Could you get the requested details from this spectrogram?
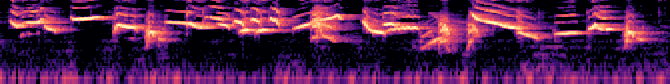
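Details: Oriental magpie-robin (kacer) riled up to fight sings a continuous rush of rising and falling whistles and raspy chatters, bright and loud throughout, with soft low ticking in the background.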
